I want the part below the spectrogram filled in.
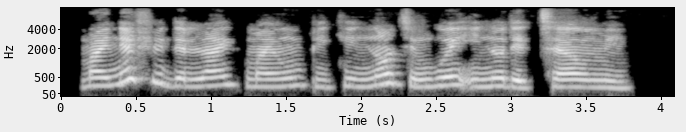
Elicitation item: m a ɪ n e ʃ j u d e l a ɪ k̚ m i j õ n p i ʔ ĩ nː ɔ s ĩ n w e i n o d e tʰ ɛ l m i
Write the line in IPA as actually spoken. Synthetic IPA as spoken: m a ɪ n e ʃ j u d e l a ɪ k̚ m a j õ n p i k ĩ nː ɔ t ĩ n w e i n o d e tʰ ɛ l m i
